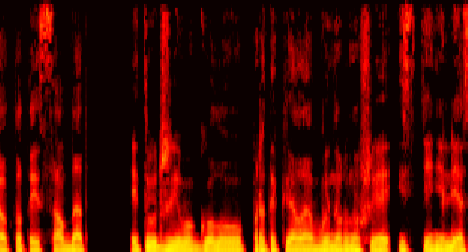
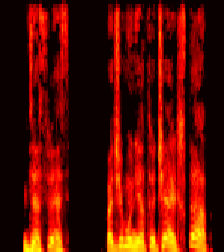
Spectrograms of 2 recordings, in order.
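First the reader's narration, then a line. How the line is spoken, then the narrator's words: Several voices shouting. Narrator (Russian): кричали остальные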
